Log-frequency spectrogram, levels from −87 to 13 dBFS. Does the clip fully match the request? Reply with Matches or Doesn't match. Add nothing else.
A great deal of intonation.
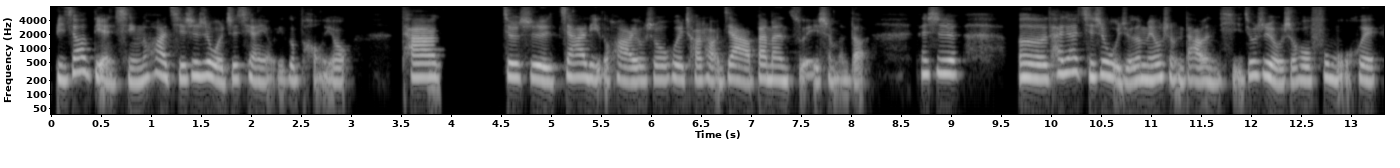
Doesn't match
